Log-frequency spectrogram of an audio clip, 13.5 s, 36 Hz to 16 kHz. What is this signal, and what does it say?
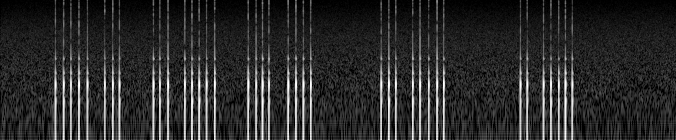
Tap code, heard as knocks on wood, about 7 knocks a second. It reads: XPT P J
